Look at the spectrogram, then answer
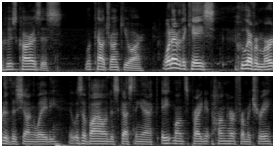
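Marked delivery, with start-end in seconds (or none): none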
